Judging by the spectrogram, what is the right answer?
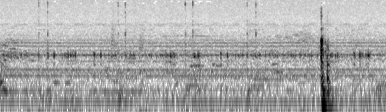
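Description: Faint computer mouse clicks over a steady hum, with one louder sharp knock about five seconds in.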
